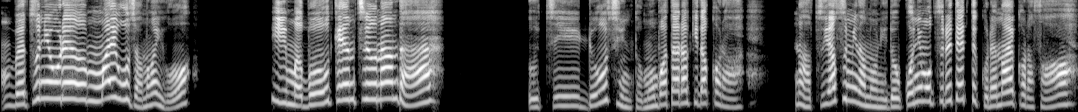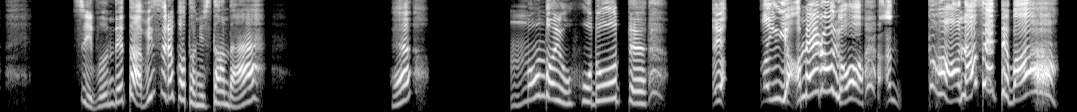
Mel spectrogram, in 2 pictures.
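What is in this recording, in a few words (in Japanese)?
女性 ロリ 元気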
